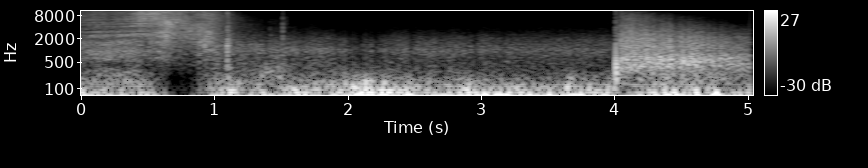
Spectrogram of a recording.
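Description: A firework rocket whooshes up into the sky.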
